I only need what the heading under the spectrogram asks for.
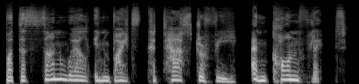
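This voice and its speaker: An actress playing a stern, regal night elf ruler in a video game, stately and authoritative, with a husky voice. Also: female voice, on the low side, lively intonation, measured pace, no room sound, clean studio sound. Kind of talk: dramatic video game voice acting.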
